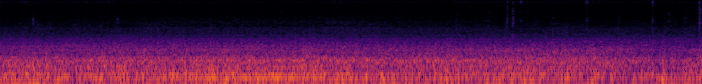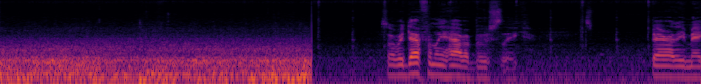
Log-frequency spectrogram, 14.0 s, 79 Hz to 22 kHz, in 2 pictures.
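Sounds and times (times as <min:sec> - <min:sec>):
car engine driving: 0:00.0 - 0:14.0
road noise: 0:00.0 - 0:14.0.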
